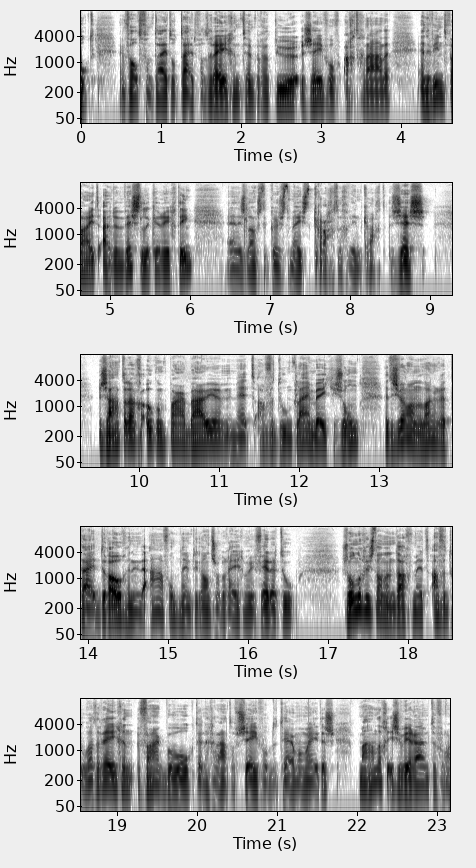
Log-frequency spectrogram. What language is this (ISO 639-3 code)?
nld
